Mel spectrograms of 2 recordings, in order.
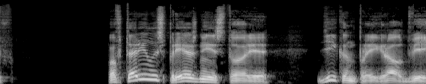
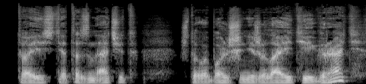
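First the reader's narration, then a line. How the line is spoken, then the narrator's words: Hoarse question. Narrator (Russian): спросил Дикон хриплым голосом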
